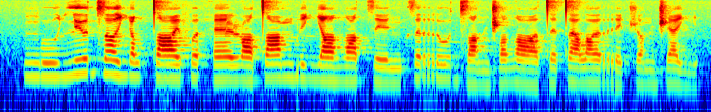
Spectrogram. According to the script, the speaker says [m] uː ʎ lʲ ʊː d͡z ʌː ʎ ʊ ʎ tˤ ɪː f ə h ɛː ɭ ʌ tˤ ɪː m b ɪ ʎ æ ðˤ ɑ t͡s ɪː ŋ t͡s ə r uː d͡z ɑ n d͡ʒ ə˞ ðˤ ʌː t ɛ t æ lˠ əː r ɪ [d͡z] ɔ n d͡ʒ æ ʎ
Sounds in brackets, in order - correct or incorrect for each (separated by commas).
incorrect, incorrect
